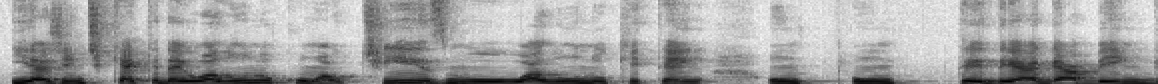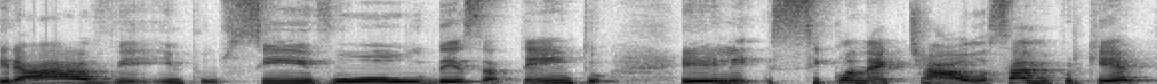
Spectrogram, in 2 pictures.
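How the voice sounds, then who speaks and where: A woman's voice: on the high side, steady tone, unhurried. A woman in her thirties with a Brazilian Portuguese accent, explaining literacy teaching and asking her viewers questions. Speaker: literacy educator.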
